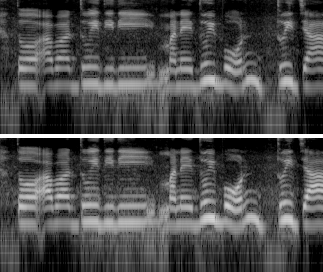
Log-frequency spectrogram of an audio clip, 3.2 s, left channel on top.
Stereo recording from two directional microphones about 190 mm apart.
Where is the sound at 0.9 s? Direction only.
20° left (ahead or behind).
